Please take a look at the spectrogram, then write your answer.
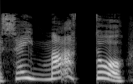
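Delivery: high, slow, frightened yell; shout. A narrator's reading. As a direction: scream it out in terror. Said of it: "Vide Leo urlare". (urlo spaventato, acuto e lento)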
